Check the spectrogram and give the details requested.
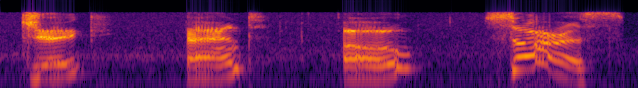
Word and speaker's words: Gigantosaurus: You say my name like this. Jig-Ant-O-Saurus.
